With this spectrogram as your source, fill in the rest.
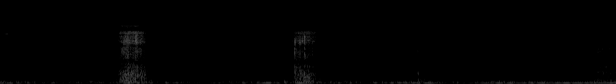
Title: sneezing, nose blowing and a bit of coughing (f)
